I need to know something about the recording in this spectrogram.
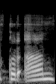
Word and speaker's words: قرآن: نام قرآن ہی ہے، اور صحیح لفظ اور تلفظ کیا ہے؟ قرآن۔ اور یہ خالصتاً عربی زبان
